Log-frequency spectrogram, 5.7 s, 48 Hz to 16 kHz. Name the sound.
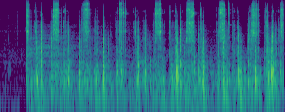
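unscrewing bolts with a ratchet on an Audi 100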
